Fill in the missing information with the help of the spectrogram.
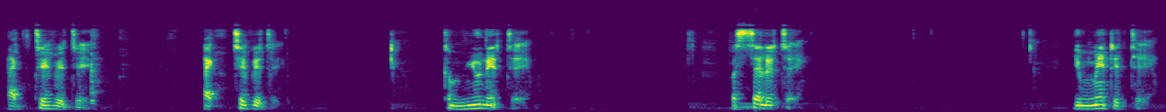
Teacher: they have the primary stress on the third syllable from the last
